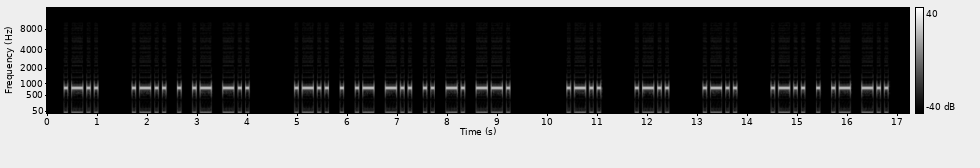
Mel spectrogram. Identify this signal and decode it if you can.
Morse code, heard as a keyed tone, about 16 wpm, 800 Hz. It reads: L LEAD LEADING L L L LEAD
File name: Combinations / Combinations-mp3s / Combinations@15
